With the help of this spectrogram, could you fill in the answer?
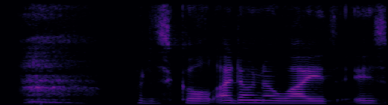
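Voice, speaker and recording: A woman speaks in a medium pitch with a Dutch accent. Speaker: photo retoucher. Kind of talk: tutorial. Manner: halting, many fillers.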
